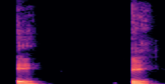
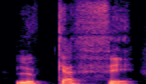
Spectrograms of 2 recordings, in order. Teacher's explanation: and it's always pronounced e e as in Cafe CFE so that's a very open e sound it's a little like the a that we have in English in play or snake or game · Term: E acute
